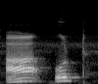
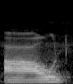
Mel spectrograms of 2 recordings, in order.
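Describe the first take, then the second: First: "आउट" slowly as आ ... उट; split pronunciation. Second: Said in the usual way. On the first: Shown as a demonstration. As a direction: break "आउट" after a long आ. ("आउट" को आ ... उट तोड़कर) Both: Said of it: "ओ जब आओ की ध्वनि में".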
